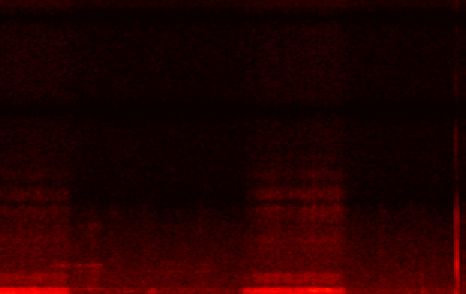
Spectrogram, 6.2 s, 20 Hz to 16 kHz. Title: Maggie having a 30 second snoring session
